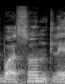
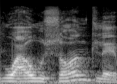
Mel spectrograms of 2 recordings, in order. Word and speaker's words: huauzontle: Me corrigen aquí que no es guasontle Es gule verdad pero pues por la dificultad de pronunciarlo decimos guasontle y así se escucha así se entiende verdad bueno eh se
